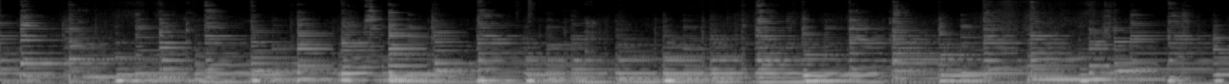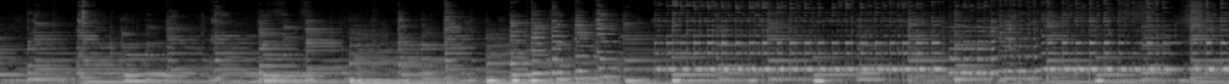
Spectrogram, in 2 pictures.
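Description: Two classical guitars playing a duet: a plucked melody over moving bass notes. About three-quarters of the way in, one guitar holds a high note with rapid tremolo picking.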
